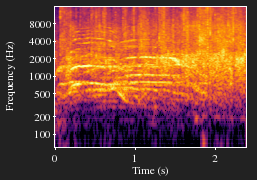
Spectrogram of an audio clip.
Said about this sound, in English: And that right there is the most applause Howard the Duck has ever got.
